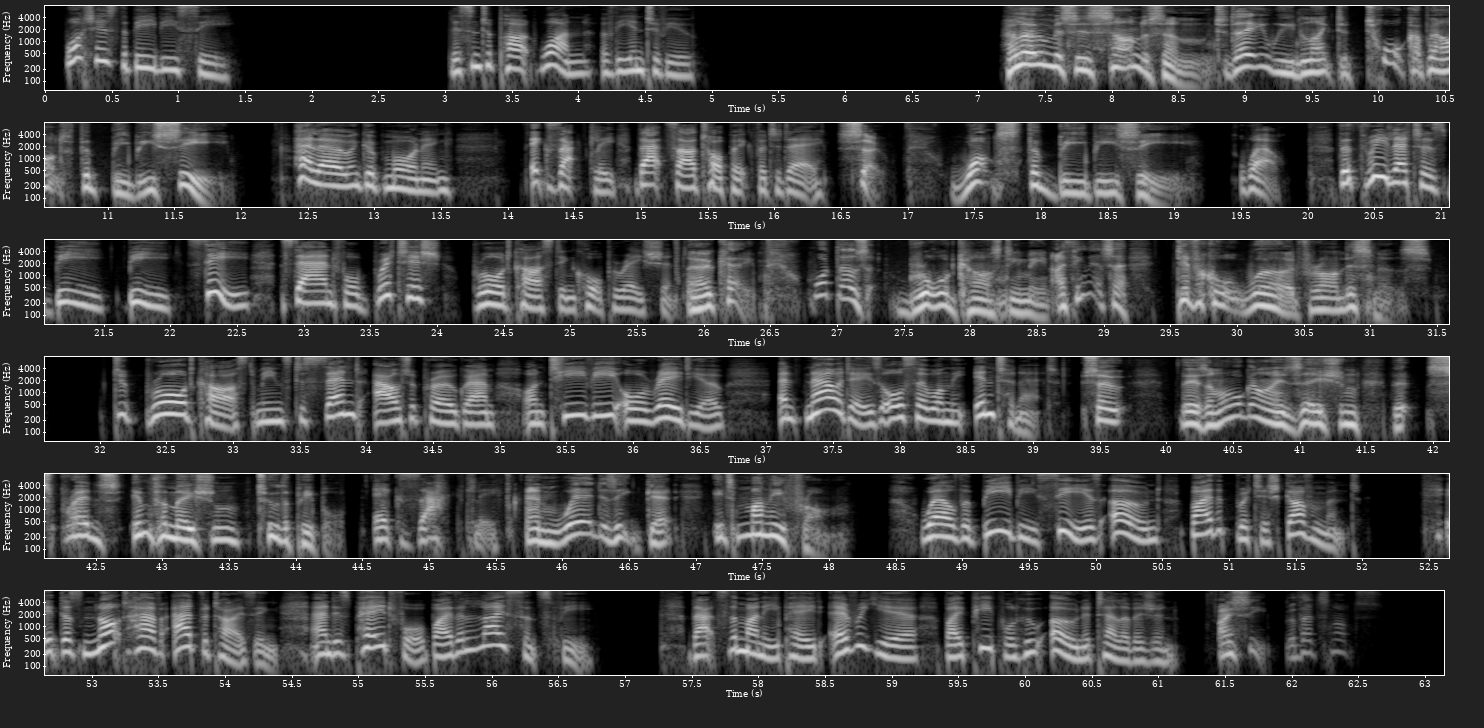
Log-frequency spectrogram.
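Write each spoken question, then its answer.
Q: What is the BBC?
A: The British Broadcasting Corporation, an organisation that broadcasts programmes on TV, radio and the internet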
